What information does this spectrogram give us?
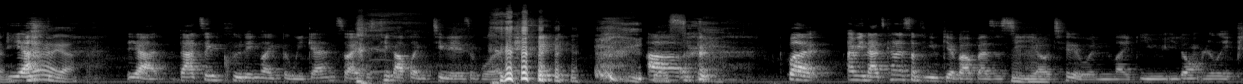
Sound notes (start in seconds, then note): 4.9 laughing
